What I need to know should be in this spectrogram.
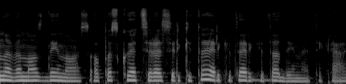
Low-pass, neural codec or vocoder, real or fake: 14.4 kHz; none; real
